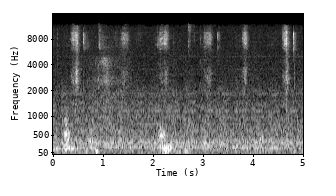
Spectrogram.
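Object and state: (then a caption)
Kinetic sand cut with a knife. A thin metal knife blade repeatedly cuts and scrapes through a small solid chunk of brown kinetic sand held between fingers with pink nails, crumbling it over a pile of loose sand. Soft, crisp, bright scraping and crunching bursts recur over a quiet, low rumbling background.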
